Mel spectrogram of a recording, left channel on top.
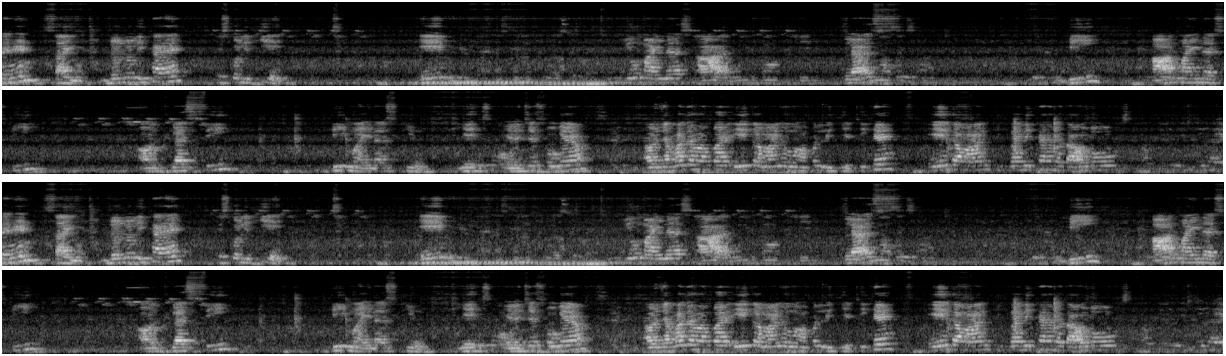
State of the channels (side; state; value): both; normal; correlation 0.74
